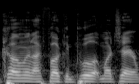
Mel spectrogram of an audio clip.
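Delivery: ordinary delivery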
